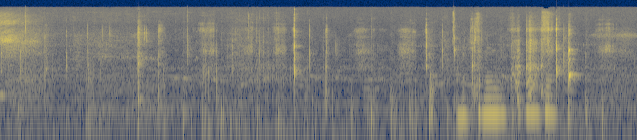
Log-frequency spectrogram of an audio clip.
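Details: Baby with recurrent hiccups: brief sharp hiccup clicks at irregular intervals, with soft adult voices and room noise in the background.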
